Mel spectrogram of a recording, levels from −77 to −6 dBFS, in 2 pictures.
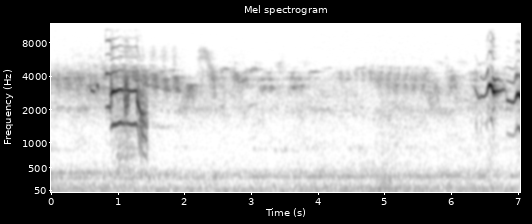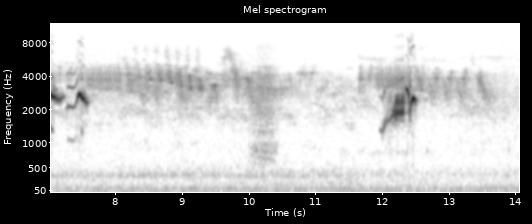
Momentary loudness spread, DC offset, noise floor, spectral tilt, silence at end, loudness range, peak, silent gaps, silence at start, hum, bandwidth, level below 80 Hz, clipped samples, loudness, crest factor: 28 LU; under 0.1%; -51 dBFS; 1.5 dB/octave; 0.6 s; 22 LU; -2 dBFS; none; 0.2 s; none; 11.5 kHz; -60 dBFS; under 0.1%; -15 LUFS; 22 dB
